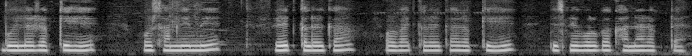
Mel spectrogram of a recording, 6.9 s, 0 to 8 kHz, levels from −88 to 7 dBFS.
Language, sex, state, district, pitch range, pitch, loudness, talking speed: Hindi, female, Arunachal Pradesh, Papum Pare, 200-210 Hz, 205 Hz, -18 LUFS, 180 wpm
